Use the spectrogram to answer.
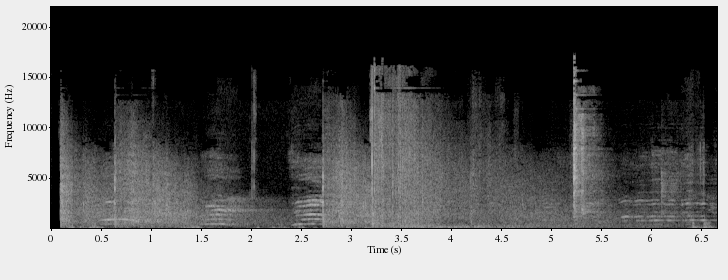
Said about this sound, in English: How does it compare to the thunder we're hearing? It's about that loud sometimes.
